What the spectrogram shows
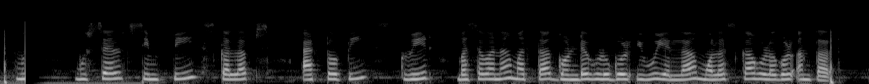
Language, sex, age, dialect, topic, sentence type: Kannada, female, 18-24, Northeastern, agriculture, statement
